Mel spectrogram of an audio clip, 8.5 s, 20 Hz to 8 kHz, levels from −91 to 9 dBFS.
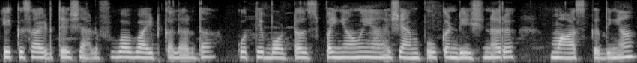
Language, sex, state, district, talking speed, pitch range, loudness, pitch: Punjabi, female, Punjab, Kapurthala, 115 wpm, 195-215 Hz, -16 LUFS, 205 Hz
